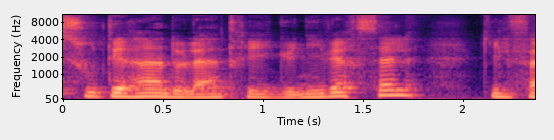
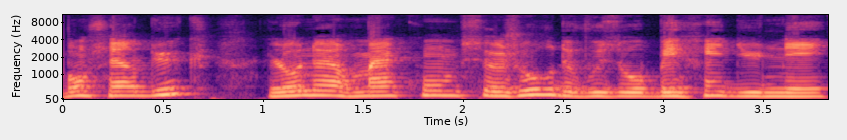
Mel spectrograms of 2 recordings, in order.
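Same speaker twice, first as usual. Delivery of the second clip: put-on nasal voice, as through a stuffed-up nose; 3 semitones higher, 3 dB louder than usual. Someone with a bad cold greets a noble patient, speaking through the nose. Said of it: "Ainsi prononcé en parlant du nez".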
